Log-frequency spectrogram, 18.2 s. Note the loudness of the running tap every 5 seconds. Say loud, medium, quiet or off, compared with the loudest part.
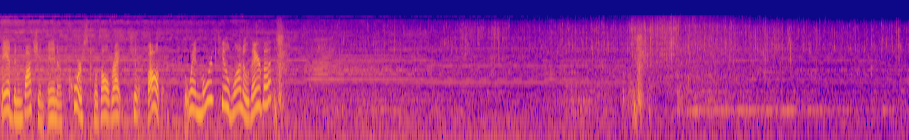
off, medium, loud, loud.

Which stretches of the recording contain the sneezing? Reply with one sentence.
You can hear the sneezing from 5.2 to 5.8 s and from 12.4 to 13.0 s.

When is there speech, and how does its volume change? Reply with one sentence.
You can hear the speech from 0.0 to 5.7 s, at a steady volume.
